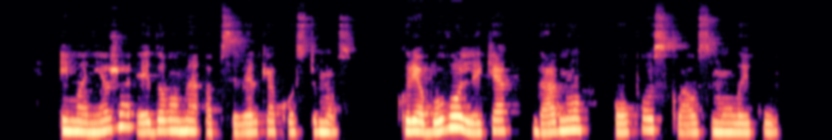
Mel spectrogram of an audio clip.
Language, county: Lithuanian, Marijampolė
